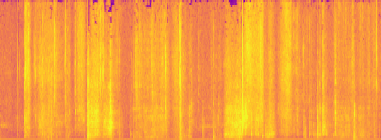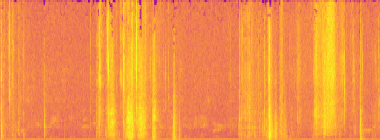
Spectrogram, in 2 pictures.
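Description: Cardboard box being handled and opened: intermittent scraping and rustling of cardboard, with a sharp tap about a second before the end.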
